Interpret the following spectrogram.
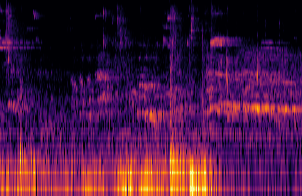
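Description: Volleyball rally on an indoor hardwood court: the ball struck and hitting the floor in sharp knocks, about half a second in and twice more around three and a half seconds. Players shout, echoing in the gym hall.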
